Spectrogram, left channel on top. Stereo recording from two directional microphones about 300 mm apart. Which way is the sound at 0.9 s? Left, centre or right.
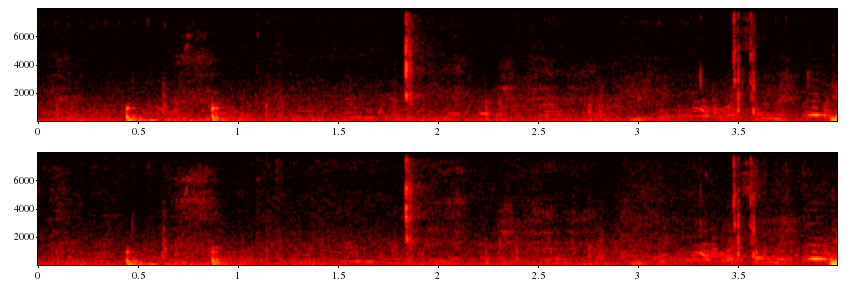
Centre.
